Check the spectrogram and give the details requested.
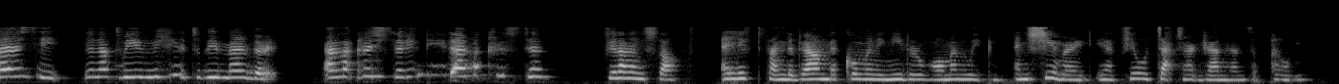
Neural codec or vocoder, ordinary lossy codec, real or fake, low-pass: codec, 16 kHz, 0.5 kbps, FunCodec, trained on Chinese and English, 25 frames a second; MP3, 24 kbps; fake; 7.2 kHz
